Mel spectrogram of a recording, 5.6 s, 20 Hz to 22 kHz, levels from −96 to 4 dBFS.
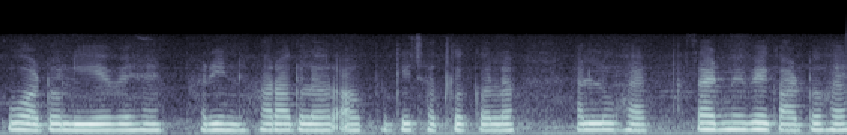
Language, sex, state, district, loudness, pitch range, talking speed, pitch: Hindi, female, Himachal Pradesh, Shimla, -15 LUFS, 180-195 Hz, 225 wpm, 185 Hz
